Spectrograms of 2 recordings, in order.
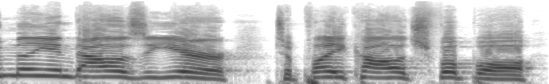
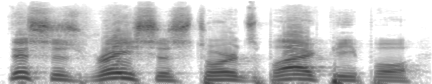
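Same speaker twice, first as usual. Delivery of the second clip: lower, sneering mock voice of a whiny liberal; mocking Democrat; 5 semitones lower than usual. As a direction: parody the outraged Democrat, lower.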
